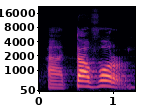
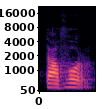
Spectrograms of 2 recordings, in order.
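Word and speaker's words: תבור: Nah, kemudian ada Tavor, nama gunung Tabor ya. Tavor 2 suku kata karena akhiran ini huruf mati ya, close syllable ya, nama gunung.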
